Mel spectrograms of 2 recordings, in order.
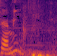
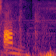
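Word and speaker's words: Sámi: তন্তুলা ভিলেজে এর আসছে একজন, এটা কি স্যামি? এখানে যে ট্রাইব নয় ঠিক, এখানে স্যামিদের বসবাস। স্যামি মানে নর্দার্ন ল্যাপল্যান্ডে যে জাতিটা থাকে তাদেরকে স্যামি বলা হয়। অ্যাকচুয়ালি সামি, মানে ইংলিশটা উচ্চারণ করে সামি।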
